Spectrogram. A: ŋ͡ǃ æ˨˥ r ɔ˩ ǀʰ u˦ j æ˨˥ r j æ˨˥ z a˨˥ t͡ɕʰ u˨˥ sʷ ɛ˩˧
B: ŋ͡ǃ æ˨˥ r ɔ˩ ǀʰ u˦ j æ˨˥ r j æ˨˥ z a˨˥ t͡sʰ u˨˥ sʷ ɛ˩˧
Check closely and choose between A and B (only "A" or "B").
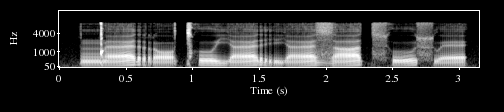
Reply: B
